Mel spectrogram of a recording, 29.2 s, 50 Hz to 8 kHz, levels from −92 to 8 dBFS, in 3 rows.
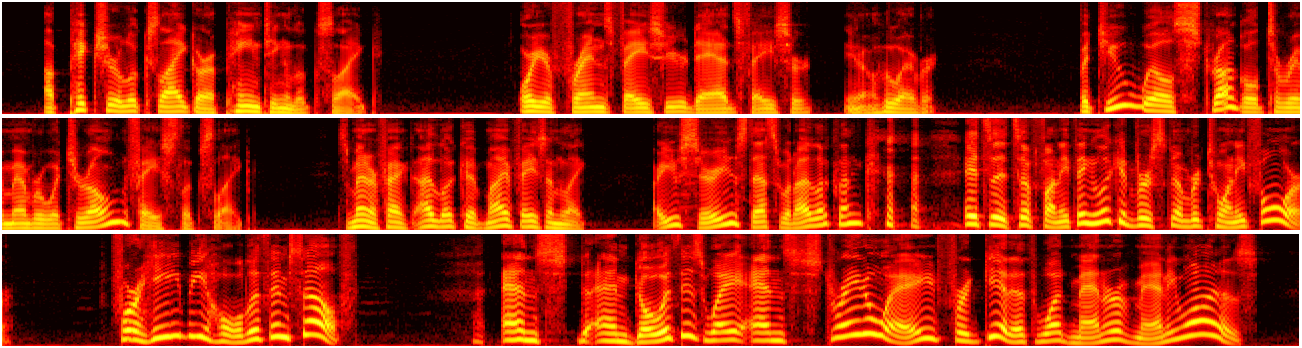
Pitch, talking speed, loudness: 150 Hz, 170 wpm, -21 LUFS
